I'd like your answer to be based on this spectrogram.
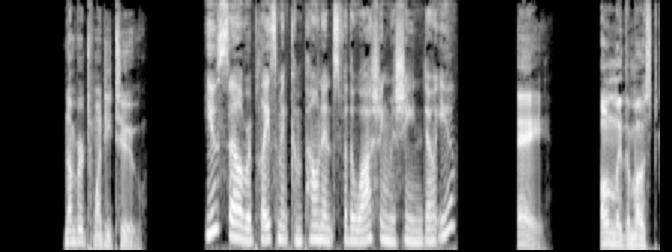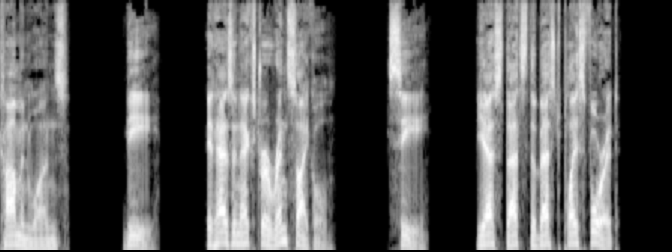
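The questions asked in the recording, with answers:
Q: You sell replacement components for the washing machine, don't you?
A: A: Only the most common ones.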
